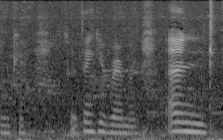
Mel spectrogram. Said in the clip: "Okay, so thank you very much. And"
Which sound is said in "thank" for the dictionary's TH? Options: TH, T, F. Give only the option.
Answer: TH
